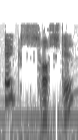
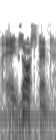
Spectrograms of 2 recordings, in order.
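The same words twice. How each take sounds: First: Higher, rising echo with a hint of doubt; mildly suspicious. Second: Said in the usual way. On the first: A narrator's reading. Wife echoing the excuse, a little suspicious. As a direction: question the word exhausted. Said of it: "a little suspicious".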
